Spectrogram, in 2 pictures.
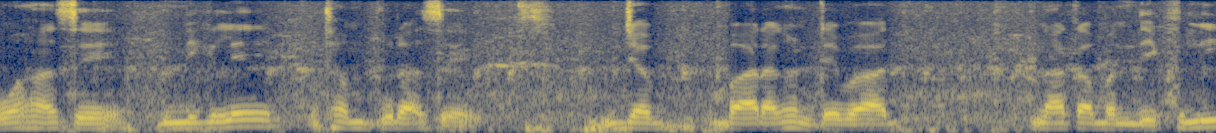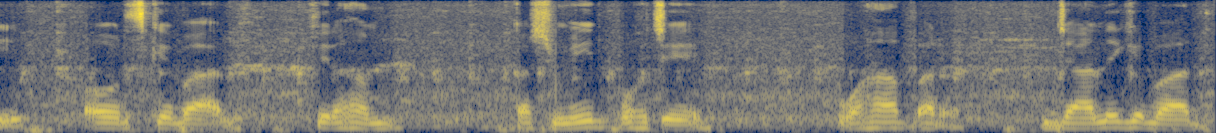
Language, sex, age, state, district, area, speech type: Urdu, male, 18-30, Uttar Pradesh, Siddharthnagar, rural, spontaneous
